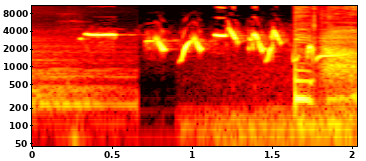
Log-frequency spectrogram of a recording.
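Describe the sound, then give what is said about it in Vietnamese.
Loud bird chirps in a quick string of bright, sweeping high notes, a steady whistle followed by rapid rising and falling tweets, with a burst of fuller calls at the end. “Bữa nay chim có gì vui mà hót rít đau hết cái đầu hà”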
